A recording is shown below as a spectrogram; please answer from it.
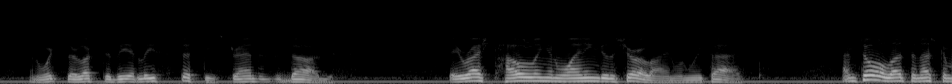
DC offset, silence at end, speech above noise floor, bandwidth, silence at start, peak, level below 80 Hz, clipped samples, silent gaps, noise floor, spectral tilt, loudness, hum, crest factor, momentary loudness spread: under 0.1%; 0 s; 20 dB; 3.5 kHz; 0 s; -12 dBFS; -58 dBFS; under 0.1%; none; -47 dBFS; -13.5 dB/octave; -28 LUFS; none; 16 dB; 23 LU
